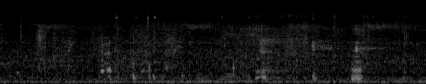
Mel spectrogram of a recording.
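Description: Long-tailed macaques giving a series of short calls, the loudest near the end.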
